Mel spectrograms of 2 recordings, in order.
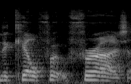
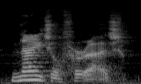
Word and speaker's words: Nigel Farage: I said Nikhil Farage. I should have said Nigel Farage from UKIP.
